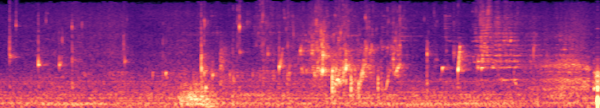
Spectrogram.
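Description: Faint liquid sounds of limoncello being scooped with a glass measuring cup and poured through a funnel into a glass bottle, with drips and small clinks now and then.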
